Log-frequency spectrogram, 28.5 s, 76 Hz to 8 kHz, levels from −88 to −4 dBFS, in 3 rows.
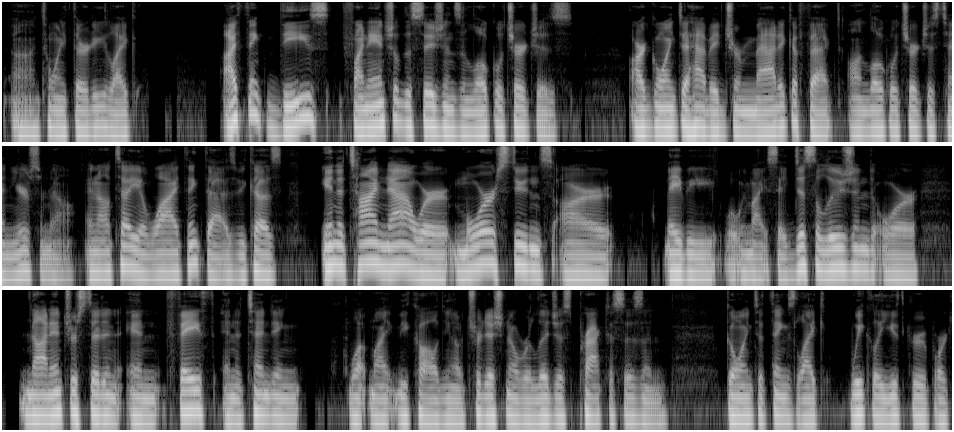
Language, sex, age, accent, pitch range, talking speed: English, male, 30-49, American, 110-130 Hz, 160 wpm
